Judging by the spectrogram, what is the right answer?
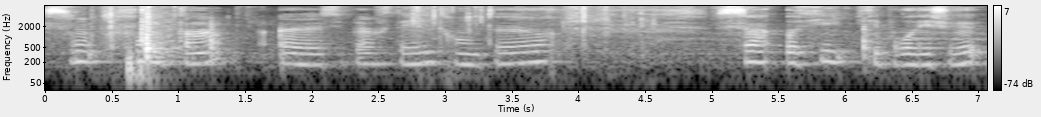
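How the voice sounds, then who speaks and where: Slowly, with long, frequent pauses, a woman talks at a fairly low pitch in a flat monotone, amid audible room echo and noticeable background noise. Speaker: vlogger. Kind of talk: casual vlog. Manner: hesitant, many fillers.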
